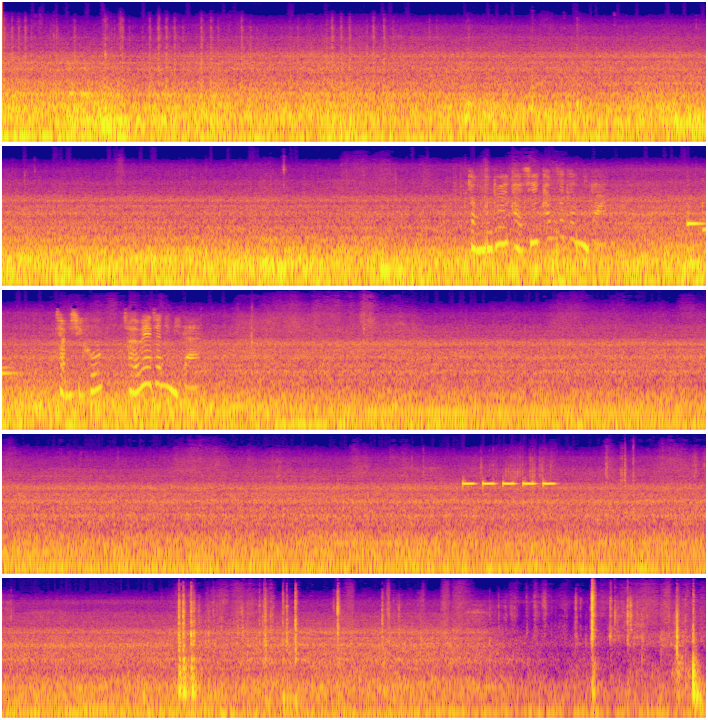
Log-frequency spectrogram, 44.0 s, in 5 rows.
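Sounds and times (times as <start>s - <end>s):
car engine hum: 0.0s - 44.0s
short high beeps: 17.4s - 18.0s.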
